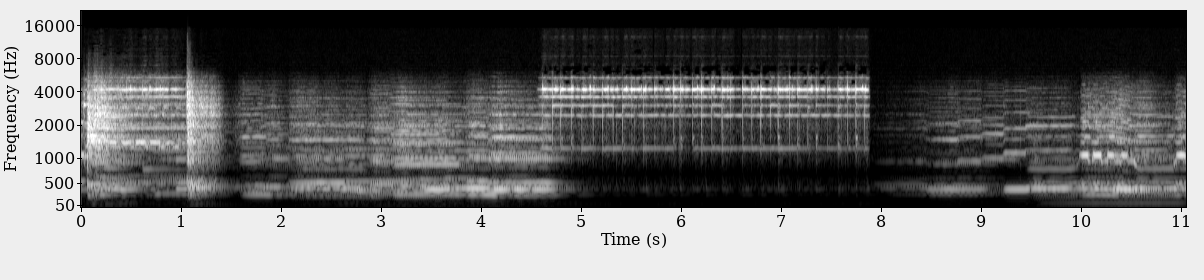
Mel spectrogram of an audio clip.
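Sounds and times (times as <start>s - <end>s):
handbell ringing rapidly: 0.0s - 1.0s, 4.6s - 7.9s
orchestral cartoon music: 0.0s - 4.6s, 8.2s - 11.0s.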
